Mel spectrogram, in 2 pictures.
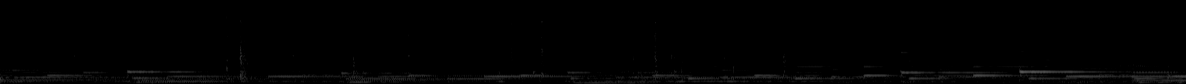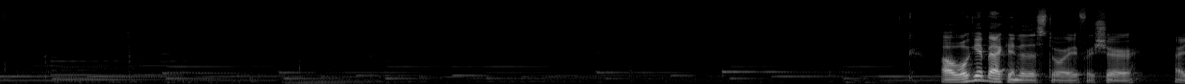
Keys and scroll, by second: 0.0-0.7 typing, 2.7-3.6 typing, 5.0 s, 5.4 5, 6.5 ctrl+z, 12.6 s, 13.1 ctrl+z, 17.2 s, 18.2 1, 21.0-23.7 typing.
